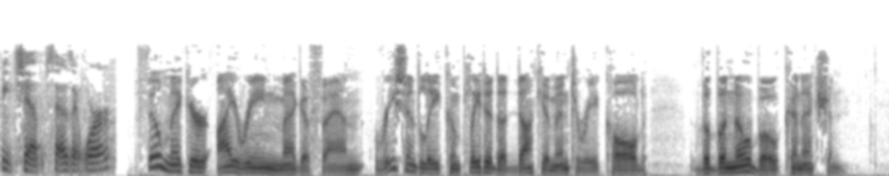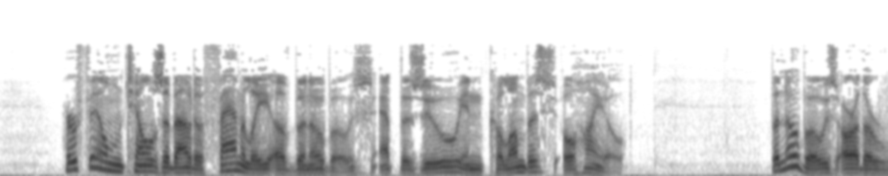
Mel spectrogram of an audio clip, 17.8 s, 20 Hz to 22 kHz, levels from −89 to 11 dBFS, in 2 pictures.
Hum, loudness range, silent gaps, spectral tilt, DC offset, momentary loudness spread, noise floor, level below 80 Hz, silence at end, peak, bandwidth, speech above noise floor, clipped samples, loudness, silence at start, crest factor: none; 4 LU; none; -5 dB/octave; under 0.1%; 9 LU; -51 dBFS; -48 dBFS; 0 s; 0 dBFS; 8 kHz; 33 dB; under 0.1%; -19 LUFS; 0 s; 18 dB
